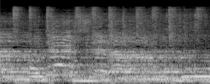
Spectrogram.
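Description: Live band playing Latin dance music, with a woman singing into an amplified microphone.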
